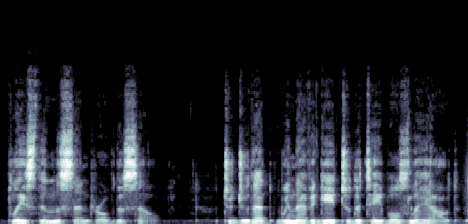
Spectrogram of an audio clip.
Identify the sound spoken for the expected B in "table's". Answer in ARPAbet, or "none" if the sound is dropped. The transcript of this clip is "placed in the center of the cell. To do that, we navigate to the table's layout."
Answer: B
